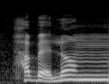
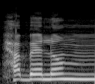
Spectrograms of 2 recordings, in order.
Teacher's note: তানবিনের পরে আসছে মিম, এই মিমে তাজদিদ ধরে গুণ্য করে মিলাতে হবে।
